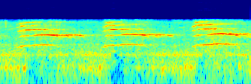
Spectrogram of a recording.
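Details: Peacocks beside a road give three loud, nasal, wailing howls, each about half a second long and just over a second apart, over a low background rumble.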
